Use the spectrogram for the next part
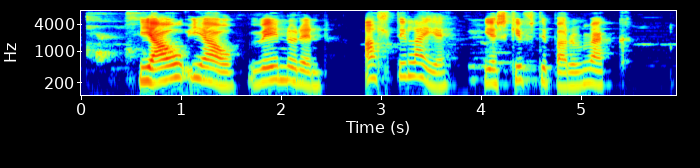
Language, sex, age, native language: Icelandic, female, 20-29, Icelandic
